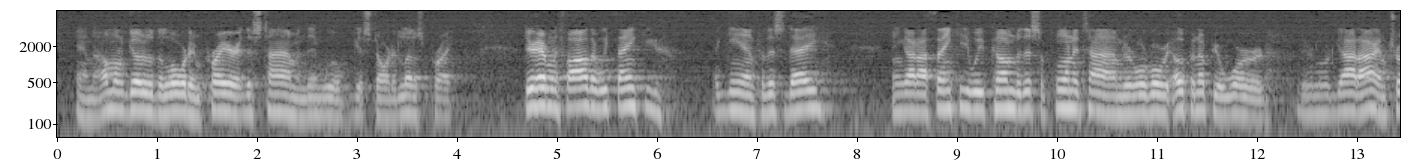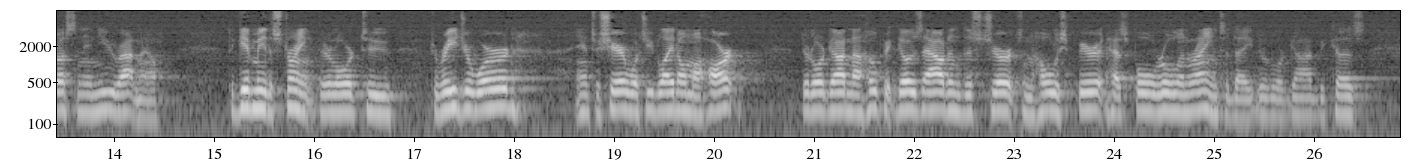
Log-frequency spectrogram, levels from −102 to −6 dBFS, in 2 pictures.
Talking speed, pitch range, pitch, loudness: 240 wpm, 150-175 Hz, 165 Hz, -28 LUFS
